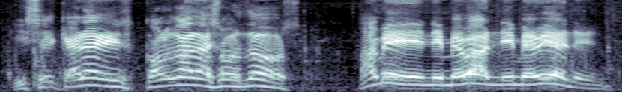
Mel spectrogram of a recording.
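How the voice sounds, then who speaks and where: An actor playing a cruel, raging bandit chief in an audiobook, crude and threatening, with a croaking, raspy voice. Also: male voice, sits high, expressive, moderate pace, pushed and bright, heavily acted. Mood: menacing, bossy. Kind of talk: dramatised audiobook acting.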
